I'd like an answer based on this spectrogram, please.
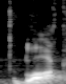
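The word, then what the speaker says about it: Blach: Block is how you pronounce it.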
